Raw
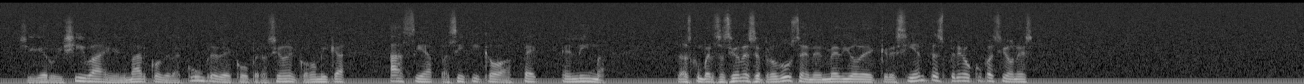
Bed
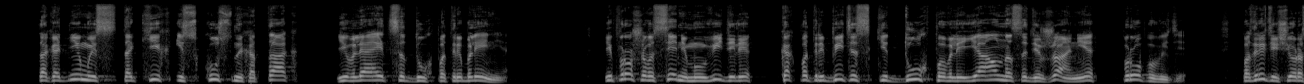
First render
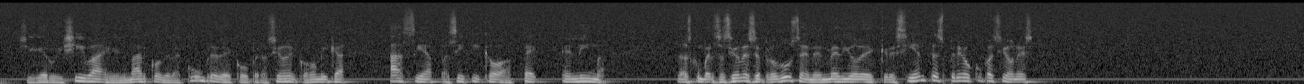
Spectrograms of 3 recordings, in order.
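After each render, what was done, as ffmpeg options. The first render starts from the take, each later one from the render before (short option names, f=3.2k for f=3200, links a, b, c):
-af "bandreject=f=60:t=h:w=4,bandreject=f=120:t=h:w=4,bandreject=f=180:t=h:w=4"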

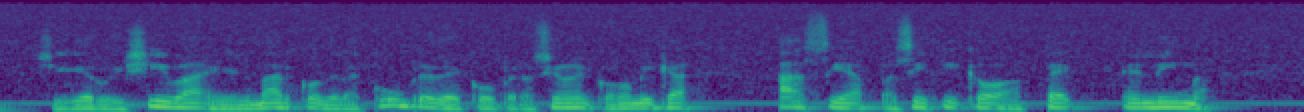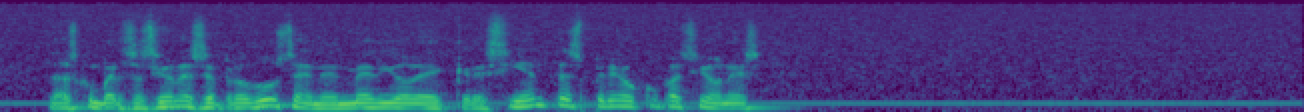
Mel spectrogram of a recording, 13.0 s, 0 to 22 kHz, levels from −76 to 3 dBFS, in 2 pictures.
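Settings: -af "afftdn=nr=11:nf=-40"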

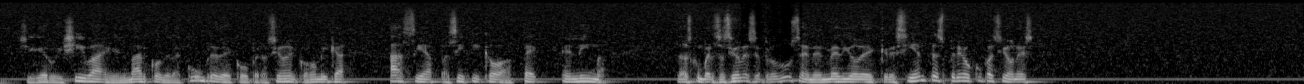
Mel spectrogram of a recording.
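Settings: -filter_complex "[0:a]asettb=1/sr,asplit=3[a][b][c];[a]atrim=end=7.404[d];[b]atrim=start=7.4:end=8.02,asetpts=PTS-STARTPTS,afade=t=in:d=0.004:c=qsin,afade=t=out:st=0.616:d=0.004:c=qsin,acompressor=threshold=-26dB:ratio=6:attack=3.2:release=140:knee=1:detection=peak[e];[c]atrim=start=8.016[f];[d][e]acrossfade=d=0.004:c1=hsin:c2=qsin[g];[g][f]acrossfade=d=0.004:c1=qsin:c2=hsin"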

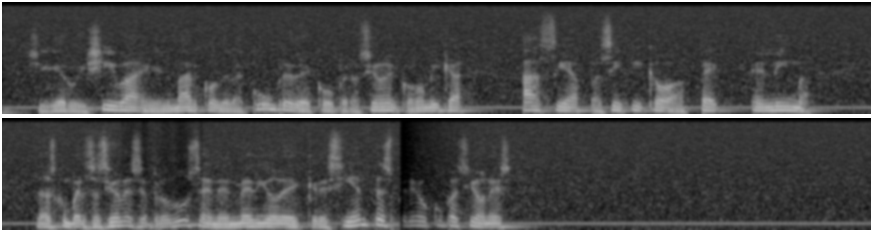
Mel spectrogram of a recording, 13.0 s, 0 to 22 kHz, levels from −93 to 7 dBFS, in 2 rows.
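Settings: -filter_complex "[0:a]asplit=2[a][b];[a]atrim=end=9.5,asetpts=PTS-STARTPTS,afade=t=out:st=9.496:d=0.004:c=hsin[c];[b]atrim=start=9.5,asetpts=PTS-STARTPTS,afade=t=in:d=0.6[d];[c][d]concat=n=2:v=0:a=1"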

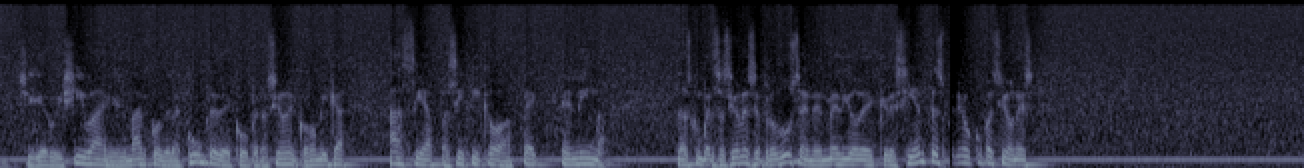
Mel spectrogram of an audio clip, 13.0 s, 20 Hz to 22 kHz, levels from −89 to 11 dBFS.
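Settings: -filter_complex "[0:a]alimiter=limit=-20dB:level=0:latency=1,acrossover=split=81|400|3400[a][b][c][d];[a]acompressor=threshold=-52dB:ratio=4[e];[b]acompressor=threshold=-35dB:ratio=4[f];[c]acompressor=threshold=-40dB:ratio=4[g];[d]acompressor=threshold=-52dB:ratio=4[h];[e][f][g][h]amix=inputs=4:normalize=0"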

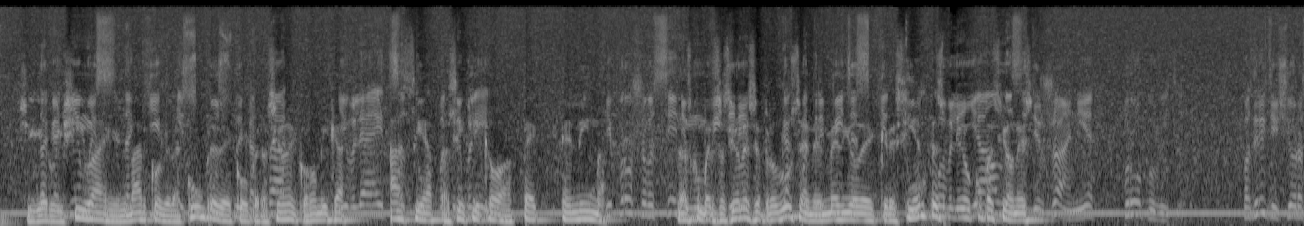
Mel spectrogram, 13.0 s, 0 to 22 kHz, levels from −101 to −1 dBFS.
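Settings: -filter_complex "[1:a]volume=-12.5dB[a];[0:a][a]amix=inputs=2:normalize=0"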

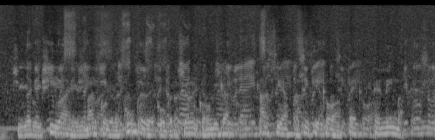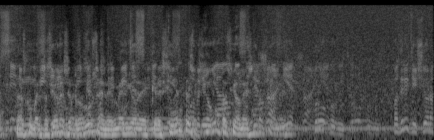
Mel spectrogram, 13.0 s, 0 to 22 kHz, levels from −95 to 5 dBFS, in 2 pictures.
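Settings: -filter_complex "[0:a]asplit=2[a][b];[b]adelay=18,volume=-11.5dB[c];[a][c]amix=inputs=2:normalize=0,aecho=1:1:544|639:0.398|0.106"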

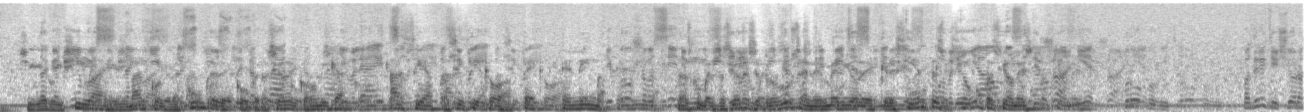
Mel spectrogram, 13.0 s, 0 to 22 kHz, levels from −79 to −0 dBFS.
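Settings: -af "volume=11.5dB"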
